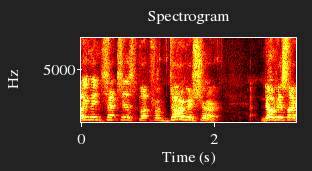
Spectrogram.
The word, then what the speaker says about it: Derbyshire: proper job oh you mean sexist but from Derbyshire notice I pronounced it correctly so I'm the authentic thing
